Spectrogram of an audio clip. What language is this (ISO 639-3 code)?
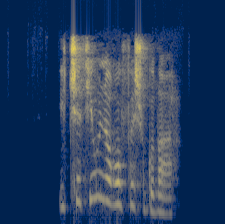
kab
